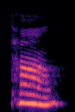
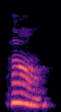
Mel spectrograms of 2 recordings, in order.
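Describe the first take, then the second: No difference in how they are said.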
